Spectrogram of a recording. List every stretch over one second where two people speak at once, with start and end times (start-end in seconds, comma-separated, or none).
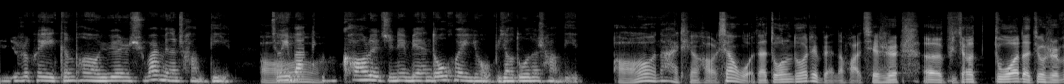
none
